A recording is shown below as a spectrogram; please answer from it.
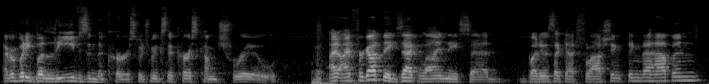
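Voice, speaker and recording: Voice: mid-range voice, fairly quick, bright, forceful tone. A streamer giving casual, wry, slangy reaction commentary and reading game narration aloud. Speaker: streamer playing and reacting to a visual novel.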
